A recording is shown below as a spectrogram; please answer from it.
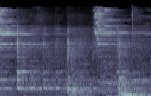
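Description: Live Manipuri sankirtan music: large brass hand cymbals clashing several times, each strike leaving a long bright ring, with a drum beating low underneath near the end.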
